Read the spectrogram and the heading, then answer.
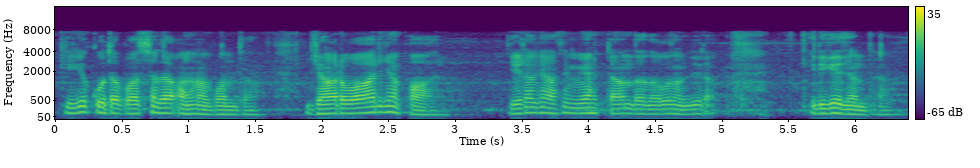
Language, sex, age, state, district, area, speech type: Dogri, male, 18-30, Jammu and Kashmir, Jammu, rural, spontaneous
